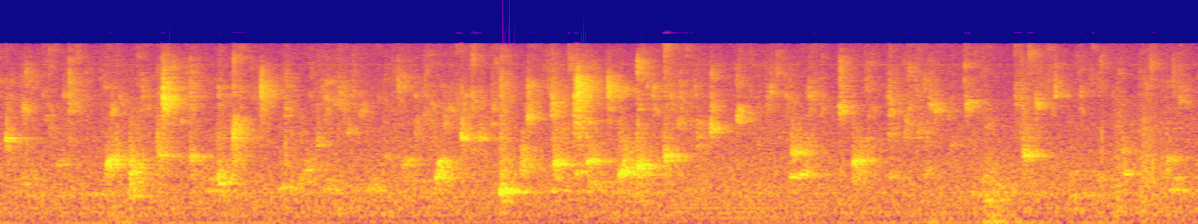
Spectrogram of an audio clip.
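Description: A puppy wriggles and scratches on a soft towel, rustling the fabric.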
